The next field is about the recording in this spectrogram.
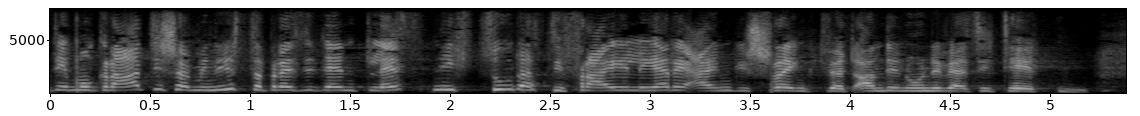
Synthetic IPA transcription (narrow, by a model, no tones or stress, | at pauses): demokʁaːtɪʃɐmɪnɪstɐpʁ̥ɛzidɛntlɛstnɪçtt͡suːdasd̥iːfʁ̥aɪəleːʁəʔaɪnɡəʃʁ̥ɛŋk̚tv̥ɪɐtandeːnunivɛɐzitʰɛːtn̩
